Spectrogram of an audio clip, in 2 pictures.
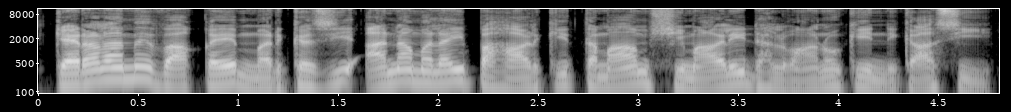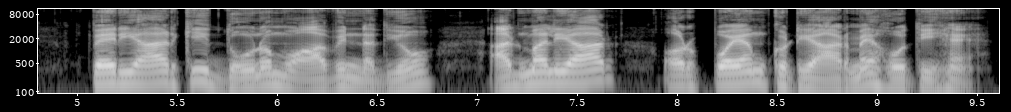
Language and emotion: Urdu, neutral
